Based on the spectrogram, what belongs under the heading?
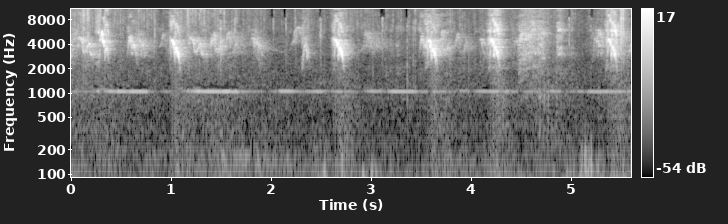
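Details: Fledgling house sparrows fed at a garden feeder give sharp, high chirps about every half to one second, six strong ones over a few seconds, over a steady low electrical hum.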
